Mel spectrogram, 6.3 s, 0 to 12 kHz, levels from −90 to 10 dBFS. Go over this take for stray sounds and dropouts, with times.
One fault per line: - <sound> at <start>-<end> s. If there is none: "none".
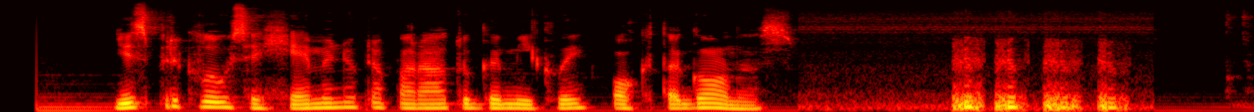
- laugh at 4.8-5.7 s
